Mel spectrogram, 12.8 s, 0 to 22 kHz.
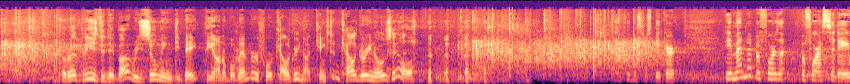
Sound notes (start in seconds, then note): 5.1 some applause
